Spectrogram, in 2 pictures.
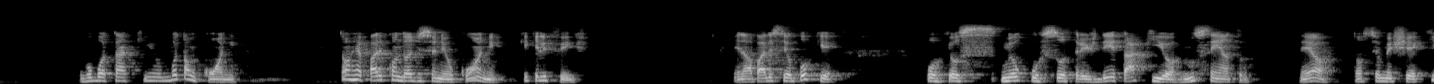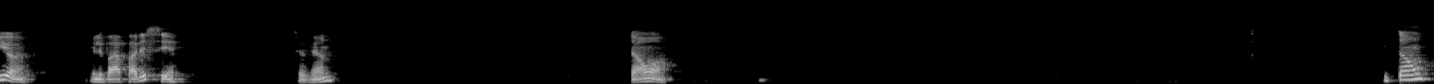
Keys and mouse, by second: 2.6-11.6 middle drag, 13.6-15.4 drag, 16.5-18.5 middle drag, 20.5-21.6 drag, 21.6 middle click, 25.2-26.8 middle drag, 27.4 middle click, 28.2-28.6 middle drag.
